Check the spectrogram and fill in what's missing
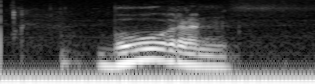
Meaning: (verb) to drill; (noun) plural of boor
- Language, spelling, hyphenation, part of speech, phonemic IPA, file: Dutch, boren, bo‧ren, verb / noun, /ˈboːrə(n)/, Nl-boren.ogg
